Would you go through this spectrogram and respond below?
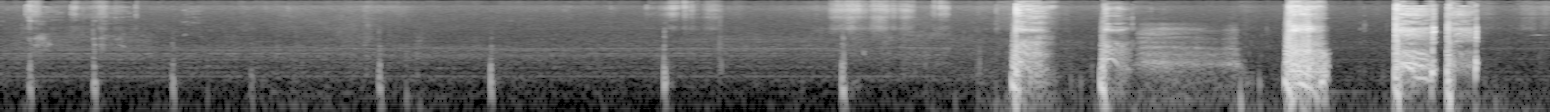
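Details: Adult coughing all night from a persistent throat tickle: after quiet ticking, a run of about five sharp, dry coughs in quick succession; dry cough.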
